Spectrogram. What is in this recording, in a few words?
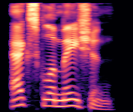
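"exclamation", English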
